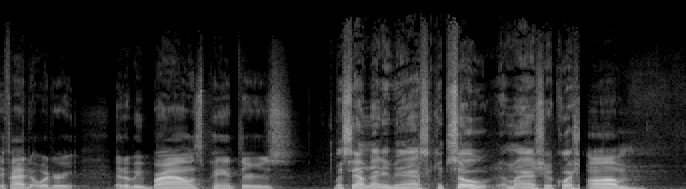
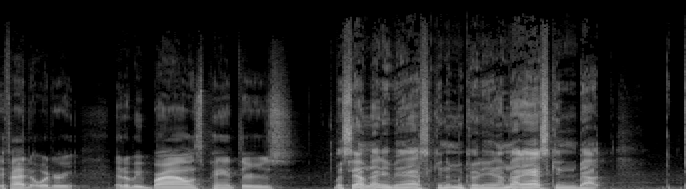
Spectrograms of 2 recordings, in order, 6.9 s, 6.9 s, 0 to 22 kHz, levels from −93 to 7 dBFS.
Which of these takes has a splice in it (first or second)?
first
